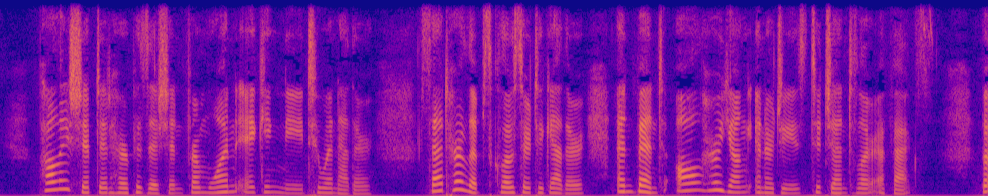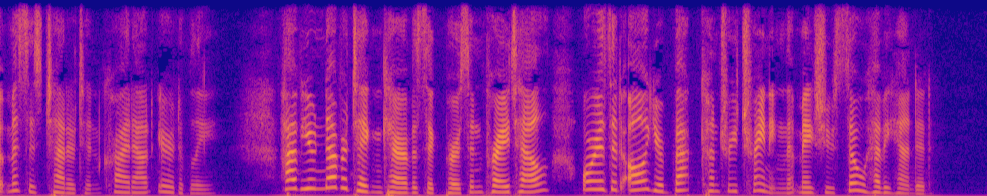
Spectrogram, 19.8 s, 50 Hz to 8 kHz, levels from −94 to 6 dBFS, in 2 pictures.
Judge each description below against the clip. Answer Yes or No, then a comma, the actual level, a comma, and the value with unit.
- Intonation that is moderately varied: No, wide, 5.9 semitones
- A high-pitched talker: Yes, high, 215 Hz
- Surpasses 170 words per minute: No, average, 165 wpm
